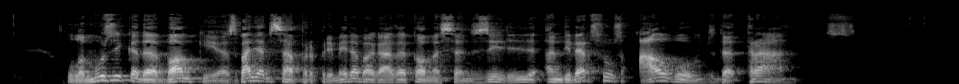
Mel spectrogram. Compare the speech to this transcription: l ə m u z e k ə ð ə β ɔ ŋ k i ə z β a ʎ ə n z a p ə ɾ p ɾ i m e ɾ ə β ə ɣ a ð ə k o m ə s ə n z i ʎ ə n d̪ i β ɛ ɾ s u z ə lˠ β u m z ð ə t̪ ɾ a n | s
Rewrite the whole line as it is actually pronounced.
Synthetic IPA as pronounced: l ə m u z i k ə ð ə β ɔ ŋ k i ə z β a ʎ ə n s a p ə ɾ p ɾ i m e ɾ ə β ə ɣ a ð ə k ɔ m ə s ə n z i ʎ ə n d̪ i β ɛ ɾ s u z a lˠ β u m z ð ə t̪ ɾ a n | s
